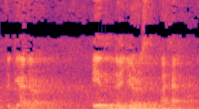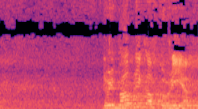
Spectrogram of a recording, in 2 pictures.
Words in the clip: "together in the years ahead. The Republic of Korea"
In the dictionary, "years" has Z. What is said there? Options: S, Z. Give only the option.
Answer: S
